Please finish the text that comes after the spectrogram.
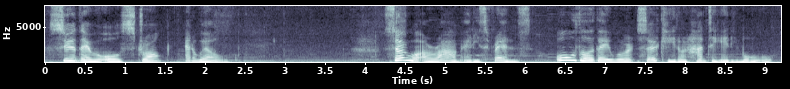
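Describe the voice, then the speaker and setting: A woman narrating a children's fairy tale aloud as a storyteller, in an expressive, deliberate manner. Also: mid-range voice, soft background music. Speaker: storyteller and channel host.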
